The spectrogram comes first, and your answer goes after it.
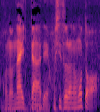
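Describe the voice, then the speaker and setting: A man with a Kansai accent co-hosting a podcast, joining in with animated, quick banter. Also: mid-range voice, a little hiss or hum. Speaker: podcast co-host. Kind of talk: casual chat.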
